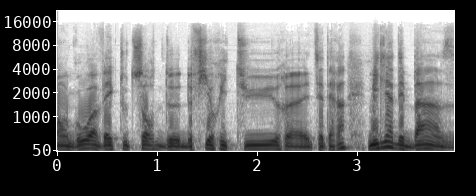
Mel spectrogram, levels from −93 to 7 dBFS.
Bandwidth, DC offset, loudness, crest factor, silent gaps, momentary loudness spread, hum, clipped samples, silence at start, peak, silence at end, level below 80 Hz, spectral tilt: 13.5 kHz; under 0.1%; -11 LUFS; 10 dB; none; 4 LU; none; under 0.1%; 0 s; 0 dBFS; 0 s; -34 dBFS; -6.5 dB/octave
